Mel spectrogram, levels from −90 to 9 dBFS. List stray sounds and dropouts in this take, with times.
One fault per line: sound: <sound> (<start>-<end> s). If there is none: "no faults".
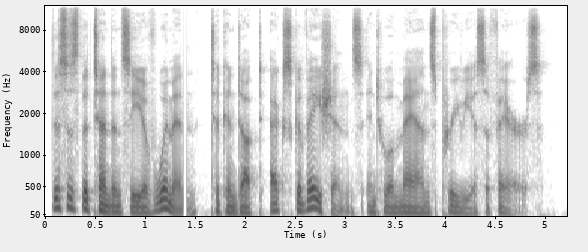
sound: dropout (1.4-1.4 s)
